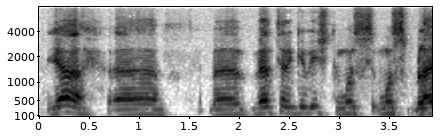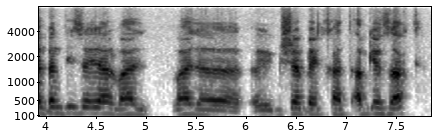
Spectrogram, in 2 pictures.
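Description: A man who speaks German as a second language, answering interview questions haltingly and searching for words. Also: a little high, fairly even intonation, muffled recording. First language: not German. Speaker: interview guest, fighter.

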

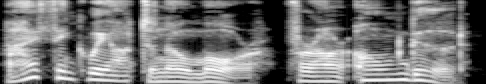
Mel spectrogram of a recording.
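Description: A man's voice: mid-range voice, big pitch swings, a little slow, no echo, clean studio sound, voice pushed up. Man voicing a nosy, suspicious small-town woman. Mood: suspicious, prying. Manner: hushed gossipy whispering, folksy grammar.

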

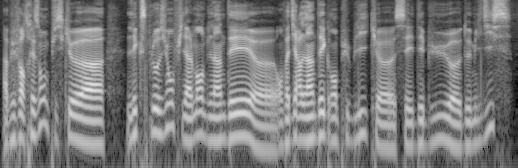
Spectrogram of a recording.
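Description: A man's voice: mid-range voice, a little fast, smooth, no room sound, clean studio sound. A man from France hosting a casual comics podcast, talking loosely with many hesitations and the odd swear word. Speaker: podcast host.

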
